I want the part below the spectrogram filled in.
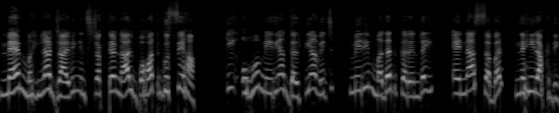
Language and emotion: Punjabi, angry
